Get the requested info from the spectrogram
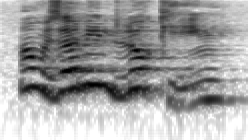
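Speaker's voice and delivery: put-on high, loud childlike protest; protesting boy. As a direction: plead your innocence as a small boy. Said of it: "Ned would protest".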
